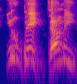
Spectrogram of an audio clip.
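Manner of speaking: high, loud, drawn-out teasing; mocking roommates. Imitating college roommates ribbing him, high mocking jeer.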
